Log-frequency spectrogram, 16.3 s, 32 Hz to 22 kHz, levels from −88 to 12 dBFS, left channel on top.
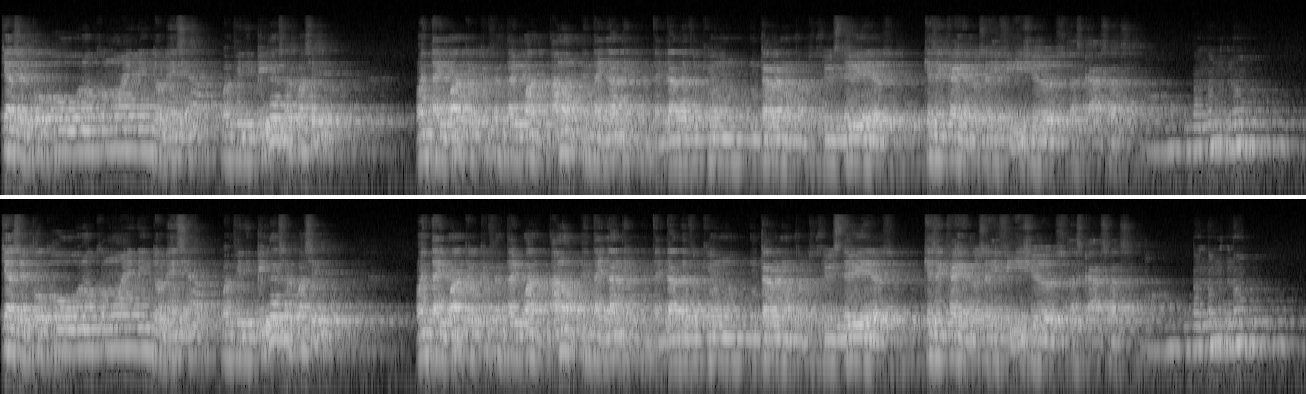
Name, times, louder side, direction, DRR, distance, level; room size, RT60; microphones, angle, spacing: voice 1, 0.0-4.0 5.2-11.1 11.5-14.0, equal, 15° right, -2 dB, 5.5 m, -18 dB
voice 2, 14.2-15.5, right 1 dB, 45° right, 0 dB, 3.0 m, -27 dB
30.0 x 13.0 x 8.0 m, 2.2 s
head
